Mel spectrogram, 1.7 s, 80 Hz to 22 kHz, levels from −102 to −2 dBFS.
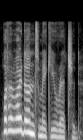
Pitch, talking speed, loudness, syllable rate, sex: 250 Hz, 285 wpm, -14 LUFS, 6.0 syllables/s, female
